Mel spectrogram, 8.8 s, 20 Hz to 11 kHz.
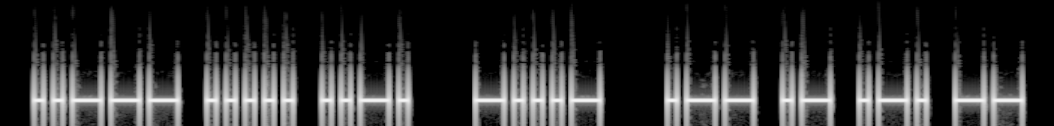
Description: Morse code, heard as a keyed tone, about 15 wpm, 700 Hz. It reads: 25F <BT> WARM
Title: Common QSO Phrases Encore 15wpm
